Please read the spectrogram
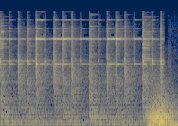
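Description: Short music cue of fast, even ticking, about eight clicks a second, under a high, thin tone that pulses on and off like an alarm or bell. It cuts off at the end.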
